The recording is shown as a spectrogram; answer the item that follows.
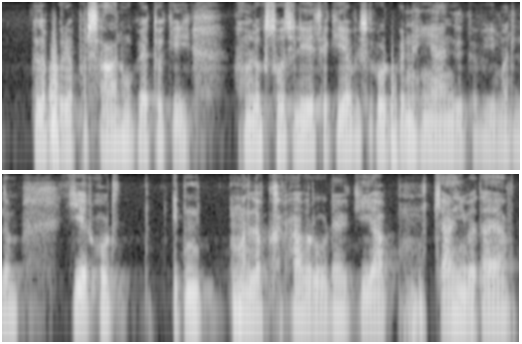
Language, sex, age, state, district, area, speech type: Hindi, male, 18-30, Uttar Pradesh, Jaunpur, urban, spontaneous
